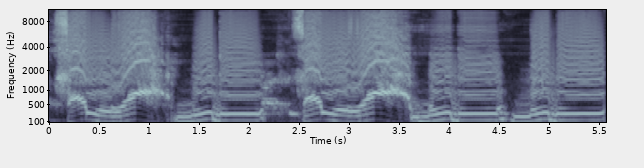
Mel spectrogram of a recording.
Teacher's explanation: Jadi harakat-harakatnya keluarkan dari al-jawf, dan juga bacaan mat pada falyabudu keluarkan dari al-jawf.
